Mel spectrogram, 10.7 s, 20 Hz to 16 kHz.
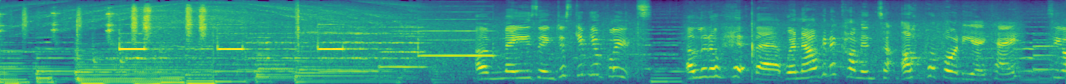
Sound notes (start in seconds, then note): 0.8 timer beeping; 1.0 waves whooshing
